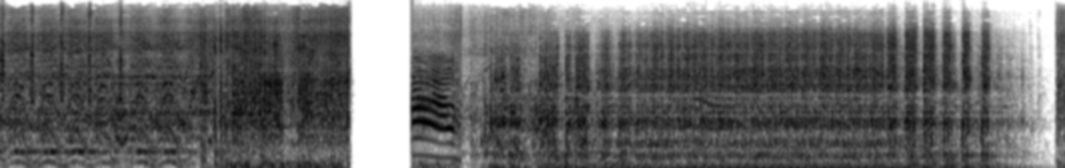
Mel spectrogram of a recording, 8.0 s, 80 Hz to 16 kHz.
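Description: Cold start of a Ford 7.3 V8 diesel on ether: the starter cranks it over with an even rhythm, and the engine catches about a second and a half in. After a break, the diesel runs with a strong, steady low rumble at the exhaust, fading just before the end.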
